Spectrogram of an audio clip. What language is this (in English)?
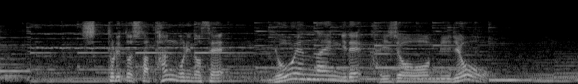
Japanese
